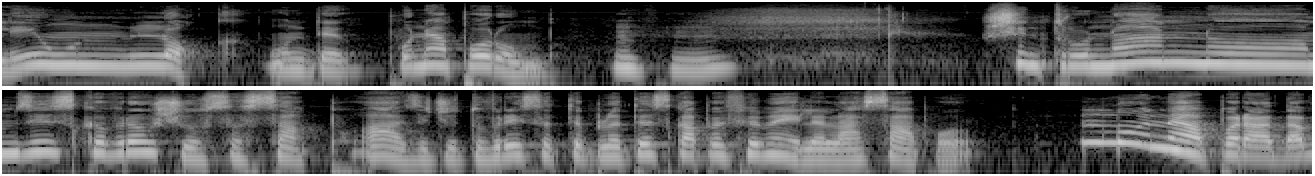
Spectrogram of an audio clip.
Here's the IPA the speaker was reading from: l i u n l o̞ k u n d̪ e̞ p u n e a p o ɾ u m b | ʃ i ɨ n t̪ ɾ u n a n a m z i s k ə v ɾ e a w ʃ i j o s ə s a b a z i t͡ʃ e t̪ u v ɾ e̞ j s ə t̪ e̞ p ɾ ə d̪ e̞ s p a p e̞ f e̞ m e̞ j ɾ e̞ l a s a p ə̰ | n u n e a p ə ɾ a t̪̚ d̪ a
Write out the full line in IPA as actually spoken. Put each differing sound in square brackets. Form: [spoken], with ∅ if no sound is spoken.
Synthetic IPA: l i u n l o̞ k u n d̪ e̞ p u n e a p o ɾ u m b | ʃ i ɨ n t̪ ɾ u n a n a m z i s k ə v ɾ e a w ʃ i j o s ə s a [p] a z i t͡ʃ e t̪ u v ɾ e̞ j s ə t̪ e̞ p [l] ə [t̪] e̞ s [k] a p e̞ f e̞ m e̞ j [l] e̞ l a s a p ə̰ | n u n e a p ə ɾ a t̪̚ d̪ a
